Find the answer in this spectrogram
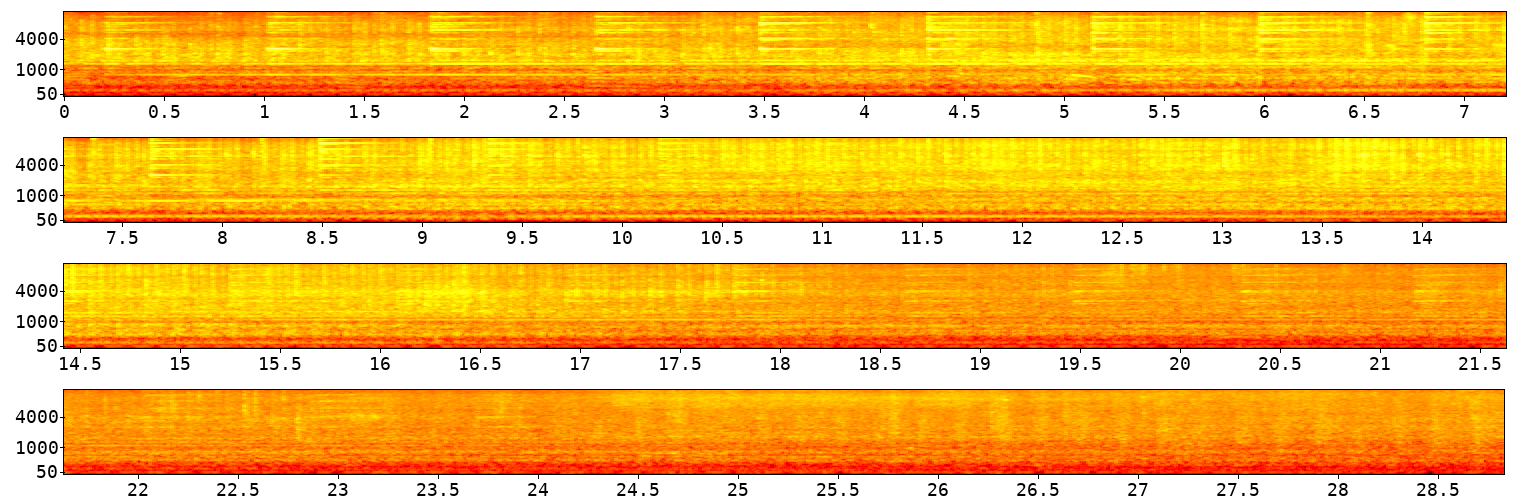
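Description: Diesel locomotive passing with its engine running as a steady low drone, loudest through the middle, followed by passenger coaches rolling by with a quieter clickety-clack of wheels on rail joints. A rapid high ringing repeats over the first few seconds.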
